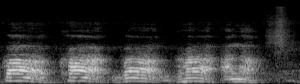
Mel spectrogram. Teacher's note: कंठ से किन किन वर्णों का उच्चारण होता है, क का, ख का, ग का, घ का और अंग का। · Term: कवर्ग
